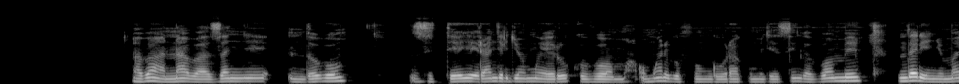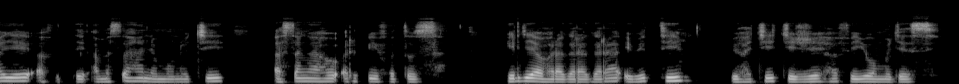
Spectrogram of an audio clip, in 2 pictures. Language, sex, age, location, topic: Kinyarwanda, male, 25-35, Huye, health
